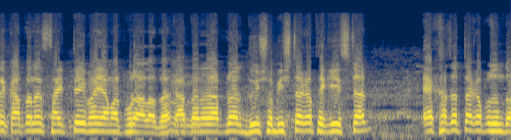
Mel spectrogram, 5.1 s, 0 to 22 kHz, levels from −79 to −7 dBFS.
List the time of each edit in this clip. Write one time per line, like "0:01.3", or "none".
0:01.7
